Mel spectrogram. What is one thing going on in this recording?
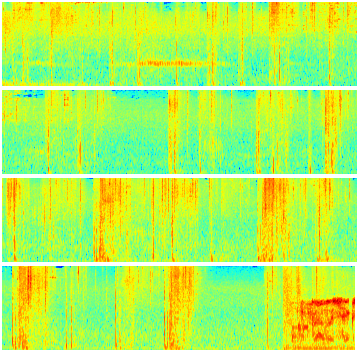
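Footsteps crunch and thud at a steady walking pace.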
